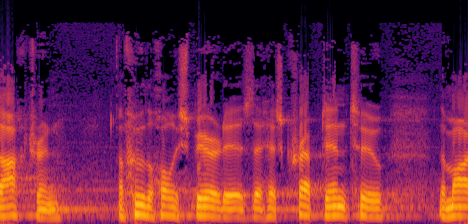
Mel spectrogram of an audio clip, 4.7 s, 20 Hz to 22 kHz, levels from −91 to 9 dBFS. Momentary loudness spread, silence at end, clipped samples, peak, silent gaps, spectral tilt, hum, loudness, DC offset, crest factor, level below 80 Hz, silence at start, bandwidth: 17 LU; 0 s; 0.3%; 0 dBFS; none; -6.5 dB/octave; none; -13 LUFS; under 0.1%; 12 dB; -52 dBFS; 0 s; 13.5 kHz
